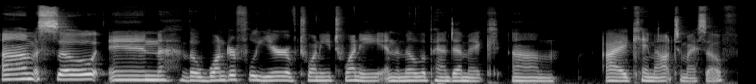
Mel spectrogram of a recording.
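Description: On a very clean recording with a silent background, a woman with an American accent uses a normal speaking voice, speaking at a fairly slow pace with a medium pitch and fairly even intonation. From Arizona, US. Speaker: religious education teacher. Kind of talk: casual interview.

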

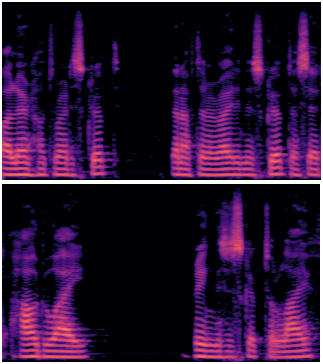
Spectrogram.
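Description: In a Somali accent, a medium-pitched man speaks at a moderate pace in a monotone, flat way with long, frequent pauses, the sound dry and close with no echo. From Somali refugee camp, moved to US 2013. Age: 20s. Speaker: filmmaker. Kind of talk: casual interview.

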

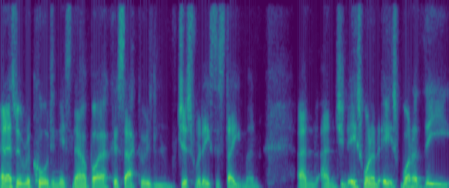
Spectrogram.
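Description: A very fast man's voice in a southern English accent, medium in pitch with ordinary pitch variation, over a quiet background. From southern England. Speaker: podcast host. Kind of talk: casual chat. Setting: video call.

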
